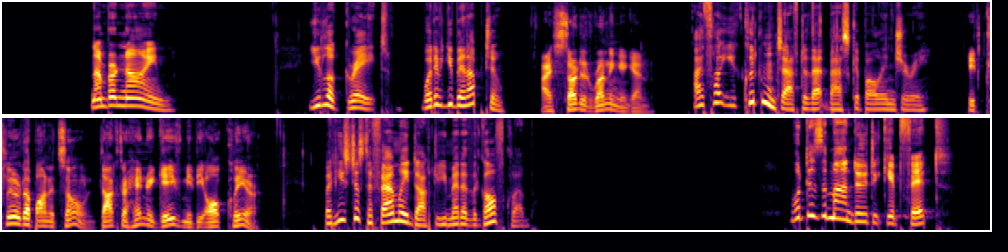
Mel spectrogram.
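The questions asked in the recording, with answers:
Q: What does a man do to keep fit?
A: Running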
